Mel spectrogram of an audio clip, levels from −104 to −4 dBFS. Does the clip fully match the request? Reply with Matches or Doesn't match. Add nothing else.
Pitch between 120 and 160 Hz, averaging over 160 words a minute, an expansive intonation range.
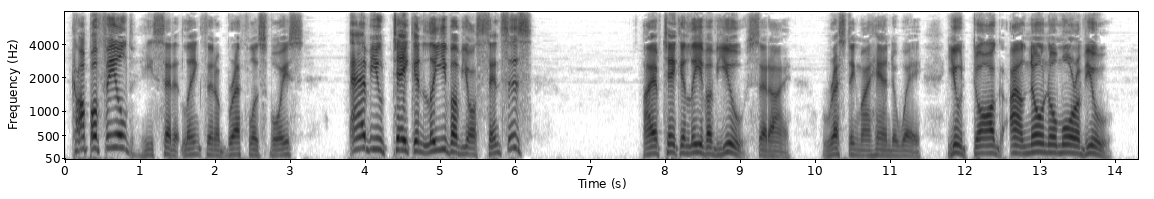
Doesn't match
